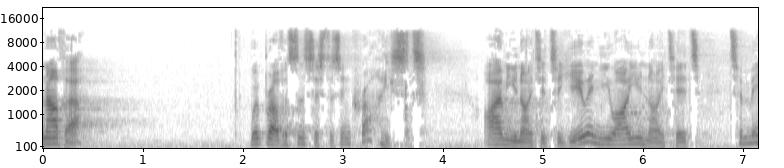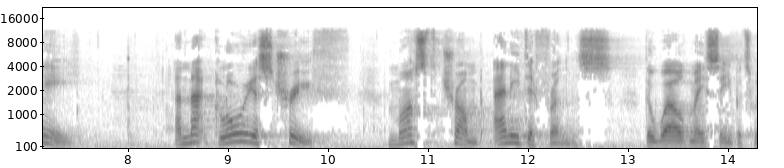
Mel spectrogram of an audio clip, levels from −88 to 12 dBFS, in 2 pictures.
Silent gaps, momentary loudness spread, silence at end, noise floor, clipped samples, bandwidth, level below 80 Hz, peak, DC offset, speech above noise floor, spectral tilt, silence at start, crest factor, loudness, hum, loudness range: none; 14 LU; 0 s; -63 dBFS; under 0.1%; 11.5 kHz; -66 dBFS; -12 dBFS; under 0.1%; 29 dB; -2 dB/octave; 0 s; 22 dB; -33 LUFS; none; 5 LU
